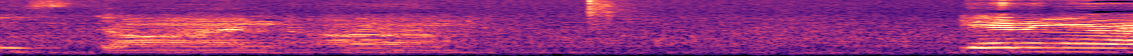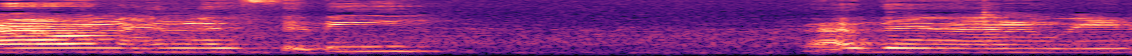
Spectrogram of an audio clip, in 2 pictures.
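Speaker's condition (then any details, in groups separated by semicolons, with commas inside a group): Cerebral palsy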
